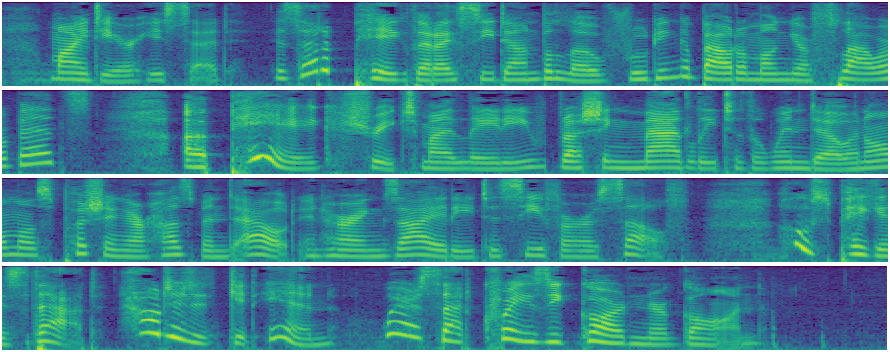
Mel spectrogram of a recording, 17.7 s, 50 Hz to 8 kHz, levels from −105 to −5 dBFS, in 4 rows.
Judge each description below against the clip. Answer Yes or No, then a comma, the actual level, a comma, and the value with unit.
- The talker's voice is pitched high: Yes, high, 195 Hz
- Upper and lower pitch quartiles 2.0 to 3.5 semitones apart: No, average, 4.1 semitones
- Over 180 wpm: Yes, average, 190 wpm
